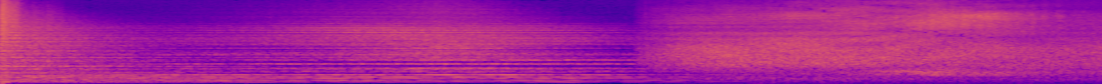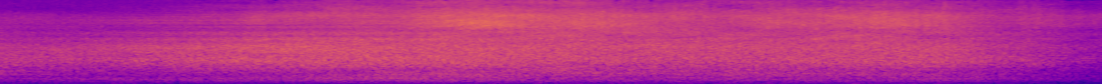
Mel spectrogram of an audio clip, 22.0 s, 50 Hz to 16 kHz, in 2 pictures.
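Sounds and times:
steady rushing noise: 0.0 - 21.7.

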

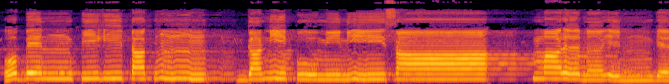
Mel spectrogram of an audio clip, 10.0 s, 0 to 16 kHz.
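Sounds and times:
man chanting verse: 0.0 - 10.0.

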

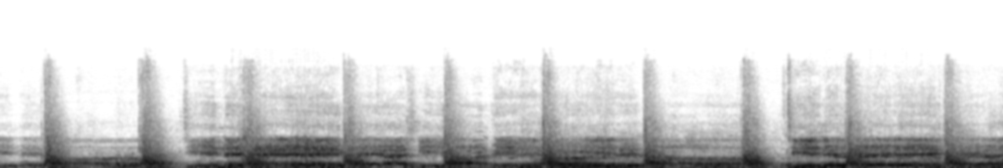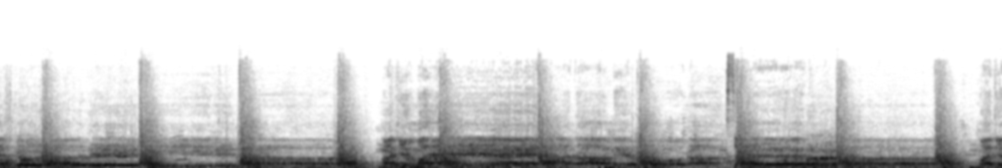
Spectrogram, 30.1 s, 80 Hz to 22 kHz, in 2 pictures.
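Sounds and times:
group of men singing: 0.0 - 30.0
chest-beating thuds: 0.6 - 1.4, 2.0 - 2.8, 3.4 - 4.4, 5.1 - 5.8, 6.6 - 10.3, 11.0 - 17.7, 18.4 - 19.2, 20.0 - 20.7, 21.5 - 22.4, 23.0 - 23.7, 24.5 - 25.3, 26.0 - 28.4, 29.0 - 29.7.

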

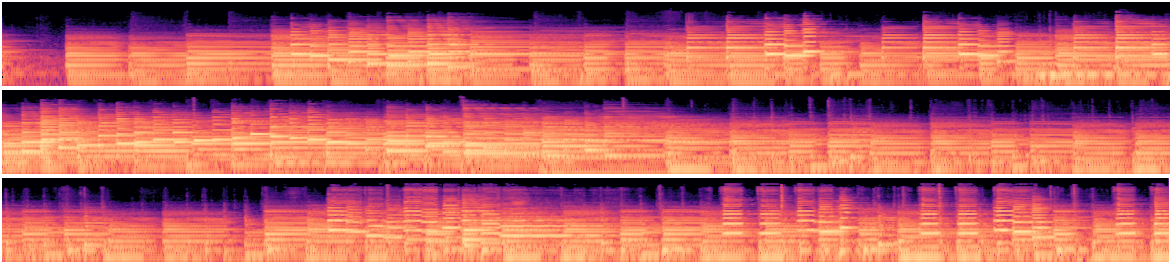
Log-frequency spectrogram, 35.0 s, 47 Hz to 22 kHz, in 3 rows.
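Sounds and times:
grand piano: 0.0 - 35.0
upright bass: 17.0 - 35.0
soprano saxophone melody: 26.6 - 35.0.

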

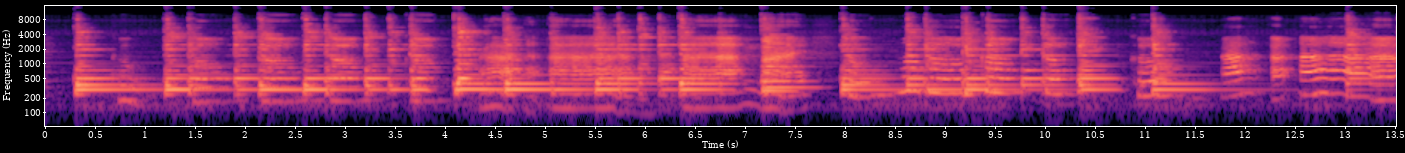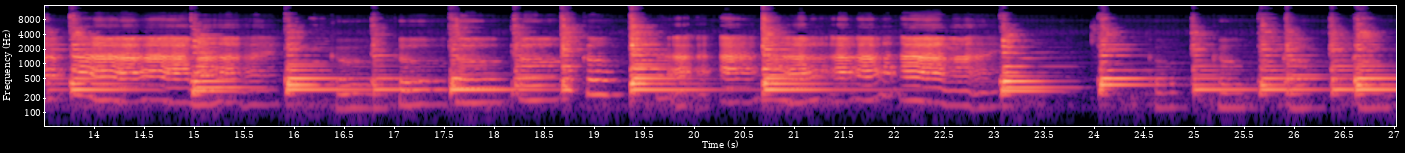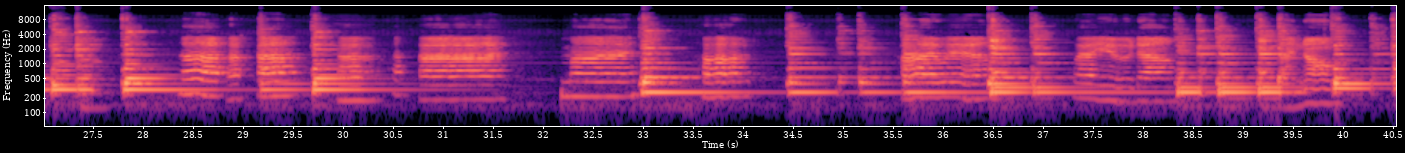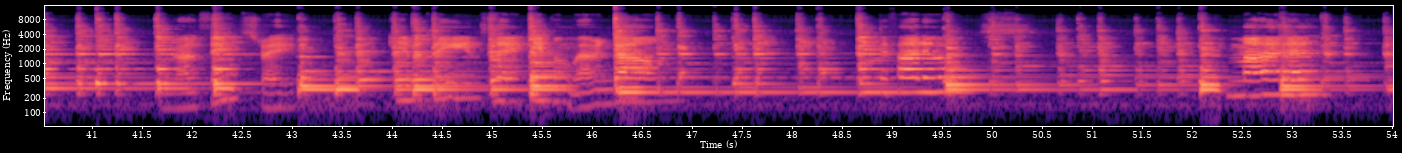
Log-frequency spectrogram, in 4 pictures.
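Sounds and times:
ukulele strummed in chords: 0.0 - 30.8, 32.7 - 54.0.

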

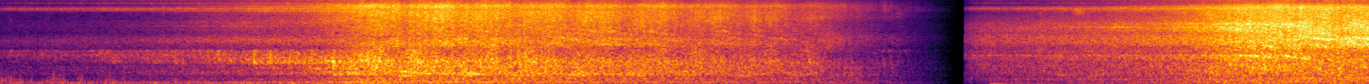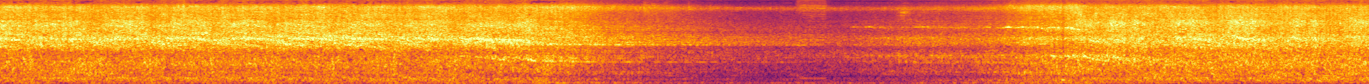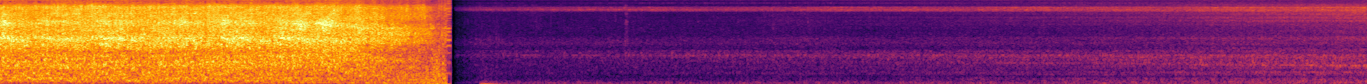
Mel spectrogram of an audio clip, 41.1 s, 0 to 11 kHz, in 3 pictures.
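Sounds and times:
electric trains passing: 0.0 - 41.0.

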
